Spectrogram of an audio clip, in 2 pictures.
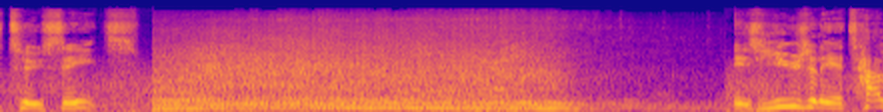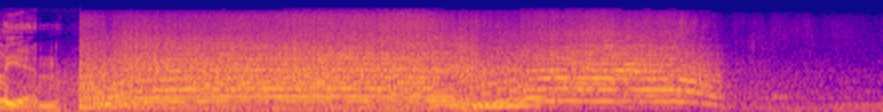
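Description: A sports car engine roars and revs hard.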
